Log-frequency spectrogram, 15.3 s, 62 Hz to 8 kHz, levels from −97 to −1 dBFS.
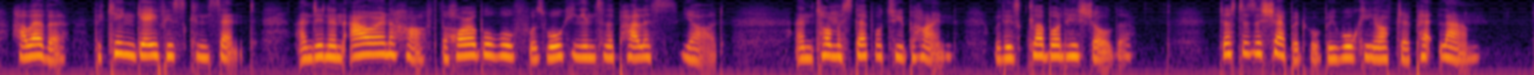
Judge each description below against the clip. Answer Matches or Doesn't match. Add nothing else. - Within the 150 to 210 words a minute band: Matches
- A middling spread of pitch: Doesn't match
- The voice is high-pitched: Matches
